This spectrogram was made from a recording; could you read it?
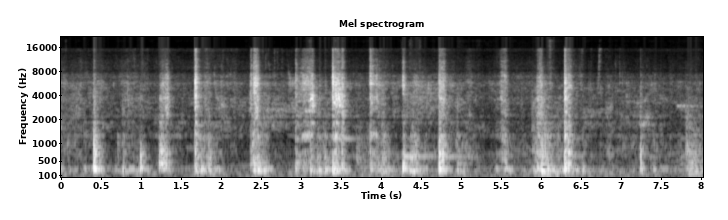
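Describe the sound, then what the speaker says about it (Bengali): Ginger, garlic and onion are crushed by hand in a bachelor kitchen without a grinding stone, with irregular knocking and grinding strikes that repeat in uneven bursts, close and clear. "আদা, রসুন, পেঁয়াজ এগুলো ছেঁচছি"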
